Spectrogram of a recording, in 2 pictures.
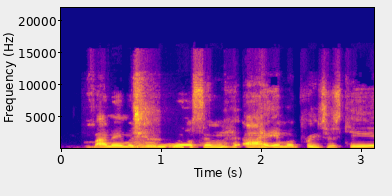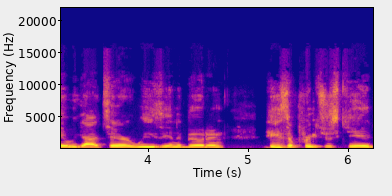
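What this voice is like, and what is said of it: Hoarse voice. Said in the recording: “I apologize for my hoarse voice. I'm not even really sure why I'm this hoarse, but I woke up like this”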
